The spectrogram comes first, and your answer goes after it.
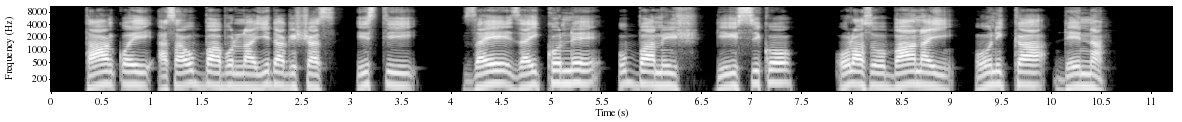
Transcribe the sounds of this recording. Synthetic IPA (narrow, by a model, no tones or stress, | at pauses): t̪aːŋkʼːɔjʔɐsɐʊbːaːbɔlːɐjɪd̪ɐɡɪʃːɐs | ɪst̪ːɪ | zɐjɛzɐjkːɔnːɛ | ʊbːaːmiːʃ | ɡiːɡsːɪkɔ | ʔɔlɐs̬oːbaːnɐj | o̞ːnɪkːɐd̪e̞ːnːɐ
